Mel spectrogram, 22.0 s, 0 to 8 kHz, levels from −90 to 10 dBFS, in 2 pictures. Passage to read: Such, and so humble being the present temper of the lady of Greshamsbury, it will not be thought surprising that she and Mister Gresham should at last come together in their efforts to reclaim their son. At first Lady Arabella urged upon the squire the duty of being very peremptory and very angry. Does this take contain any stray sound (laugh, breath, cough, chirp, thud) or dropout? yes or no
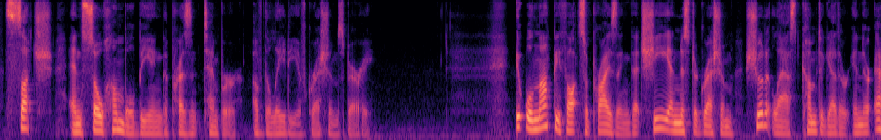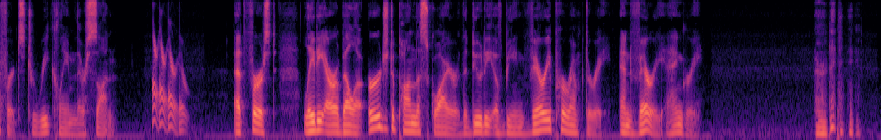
yes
